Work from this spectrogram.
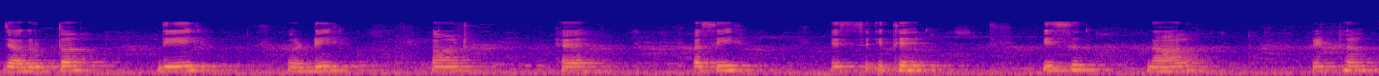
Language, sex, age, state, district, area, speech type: Punjabi, female, 60+, Punjab, Fazilka, rural, read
